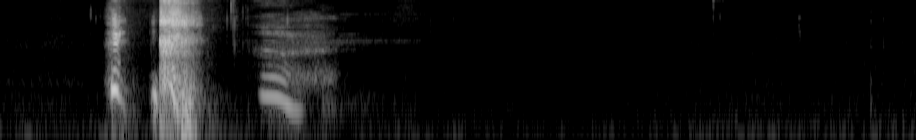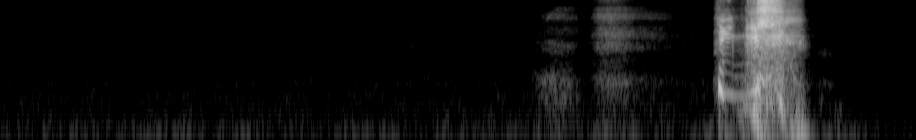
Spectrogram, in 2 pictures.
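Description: Two loud, sharp sneezes, each with a quick breath in before it, separated by a long quiet pause.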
